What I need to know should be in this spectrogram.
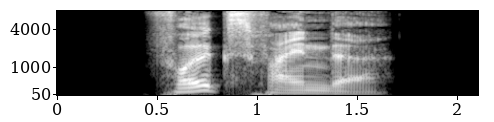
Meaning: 1. nominative/accusative/genitive plural of Volksfeind 2. dative of Volksfeind
- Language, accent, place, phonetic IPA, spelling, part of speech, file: German, Germany, Berlin, [ˈfɔlksˌfaɪ̯ndə], Volksfeinde, noun, De-Volksfeinde.ogg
